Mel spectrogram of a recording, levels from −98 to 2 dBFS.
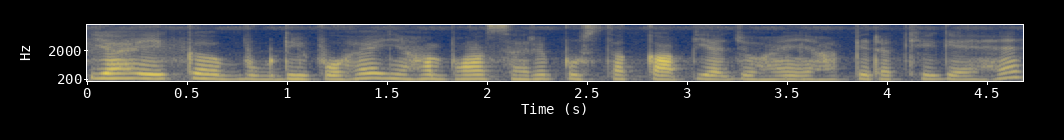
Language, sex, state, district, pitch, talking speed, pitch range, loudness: Hindi, female, Chhattisgarh, Raipur, 210 Hz, 220 wpm, 195-220 Hz, -21 LUFS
